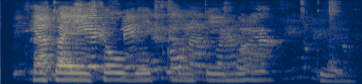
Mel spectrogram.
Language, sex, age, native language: Icelandic, male, 18-19, Icelandic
